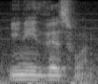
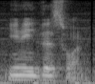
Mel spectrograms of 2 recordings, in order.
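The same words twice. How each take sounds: The two takes are said the same way.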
